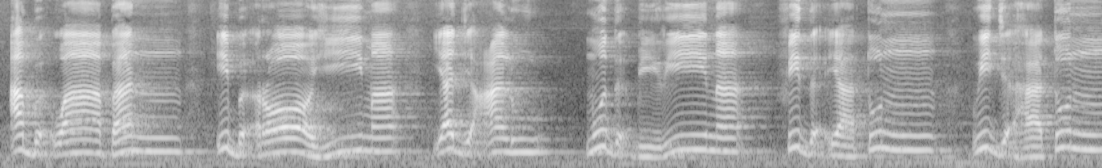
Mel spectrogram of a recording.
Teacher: Ada suara qalqalah pantulan tetapi tetap dibaca tipis.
